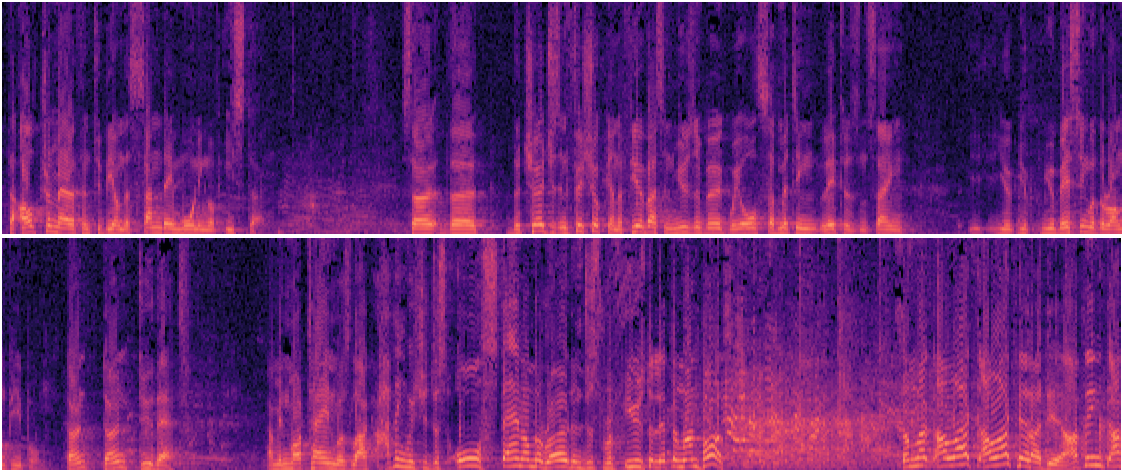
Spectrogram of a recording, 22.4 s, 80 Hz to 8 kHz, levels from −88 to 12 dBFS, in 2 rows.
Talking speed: 205 wpm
